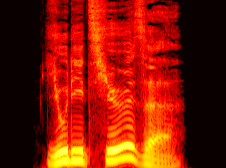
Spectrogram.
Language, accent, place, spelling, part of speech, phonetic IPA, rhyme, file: German, Germany, Berlin, judiziöse, adjective, [judiˈt͡si̯øːzə], -øːzə, De-judiziöse.ogg
- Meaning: inflection of judiziös: 1. strong/mixed nominative/accusative feminine singular 2. strong nominative/accusative plural 3. weak nominative all-gender singular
